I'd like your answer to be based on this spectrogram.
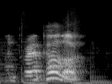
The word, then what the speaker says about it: Andrea Pirlo: Andrea Pirlo.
